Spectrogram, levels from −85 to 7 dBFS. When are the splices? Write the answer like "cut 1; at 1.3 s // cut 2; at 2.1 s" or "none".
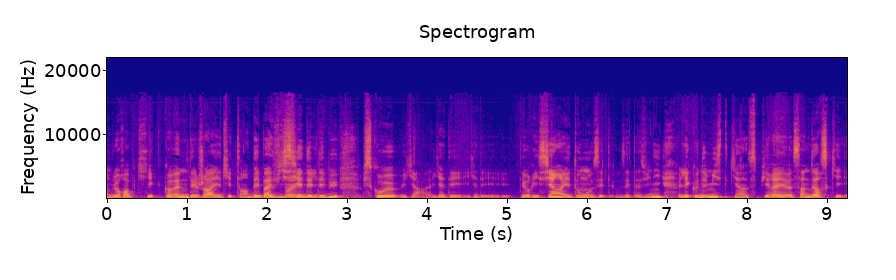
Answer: cut 1; at 1.4 s // cut 2; at 7.1 s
